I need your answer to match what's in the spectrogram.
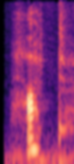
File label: father for female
